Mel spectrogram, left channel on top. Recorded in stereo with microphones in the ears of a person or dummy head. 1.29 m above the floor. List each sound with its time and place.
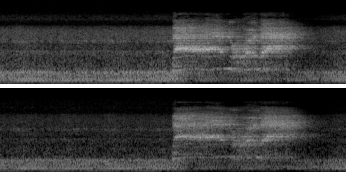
1.7 s a shout: 25° left (ahead or behind), 2.5 m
